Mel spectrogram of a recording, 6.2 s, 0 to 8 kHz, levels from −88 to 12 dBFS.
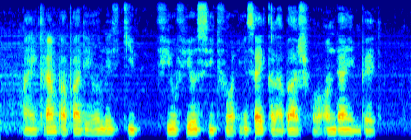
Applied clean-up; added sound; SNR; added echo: none; none; none; none.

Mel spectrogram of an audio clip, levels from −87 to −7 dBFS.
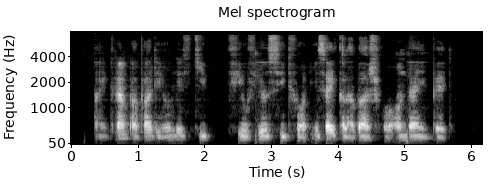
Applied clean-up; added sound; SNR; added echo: neural mask model DeepFilterNet 3.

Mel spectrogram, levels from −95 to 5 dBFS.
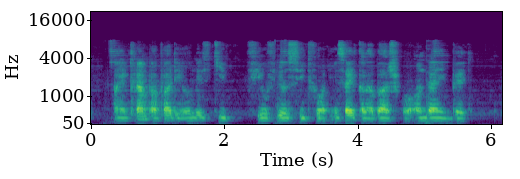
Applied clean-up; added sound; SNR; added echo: neural separator model SepFormer DNS4.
